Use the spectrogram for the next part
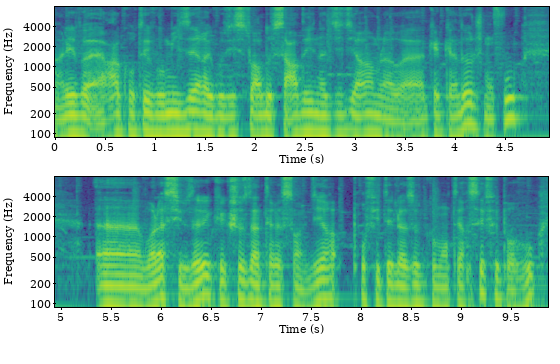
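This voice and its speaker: Low-voiced man ranting crudely. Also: darkish tone. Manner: crude, exasperated, full of fillers like "tu vois". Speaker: YouTuber and business coach. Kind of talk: casual ranting vlog to camera.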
